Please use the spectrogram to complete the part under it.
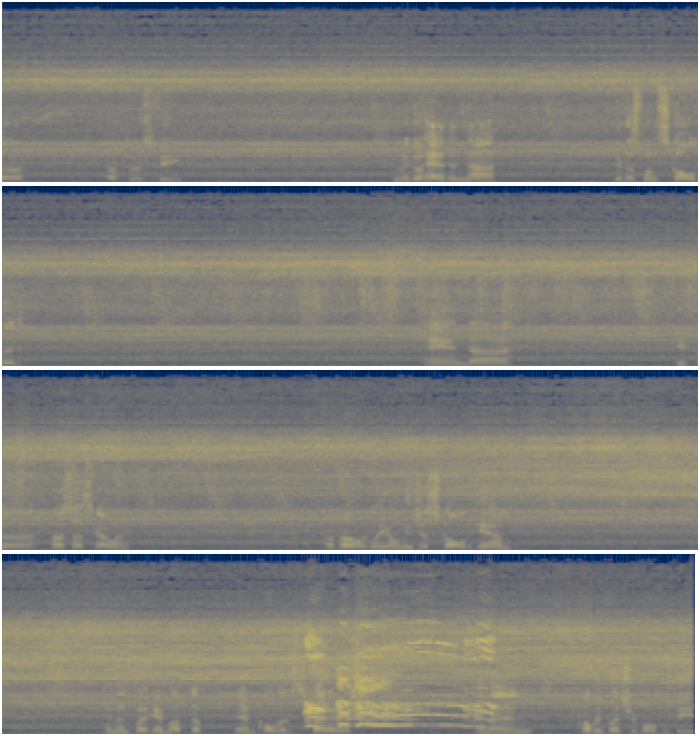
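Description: A middle-aged man speaks calmly nearby, in short phrases with pauses.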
